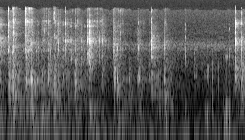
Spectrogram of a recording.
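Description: Faint computer keyboard typing: a run of quick, irregular light key clicks.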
